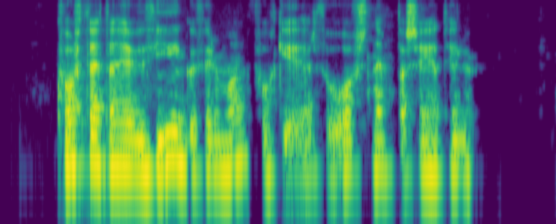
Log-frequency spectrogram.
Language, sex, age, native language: Icelandic, male, 20-29, Icelandic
